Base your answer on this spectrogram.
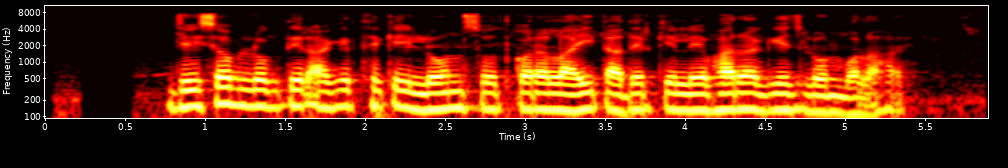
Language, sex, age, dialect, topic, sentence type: Bengali, male, 31-35, Western, banking, statement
